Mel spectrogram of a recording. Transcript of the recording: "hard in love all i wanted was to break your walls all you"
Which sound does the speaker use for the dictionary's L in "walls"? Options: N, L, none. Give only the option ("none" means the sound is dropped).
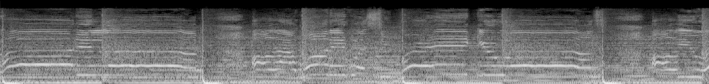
none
